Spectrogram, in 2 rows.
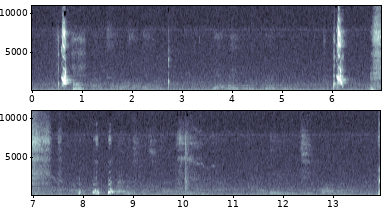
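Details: Baby girl on 'day 3', filmed with a Flip Video camcorder, who wakes herself up: sharp, brief catching sounds recurring at irregular intervals over quiet room noise; hiccups.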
